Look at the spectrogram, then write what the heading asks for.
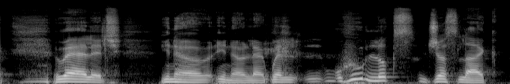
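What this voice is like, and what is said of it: Imitating Shohreh Aghdashloo's accent. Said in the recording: “I was like reading my notes in her accent.”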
